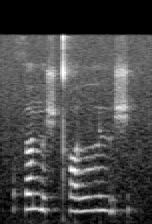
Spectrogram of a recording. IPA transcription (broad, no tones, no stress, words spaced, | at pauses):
θʌnʊʃtʰɔ lːɨʃ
